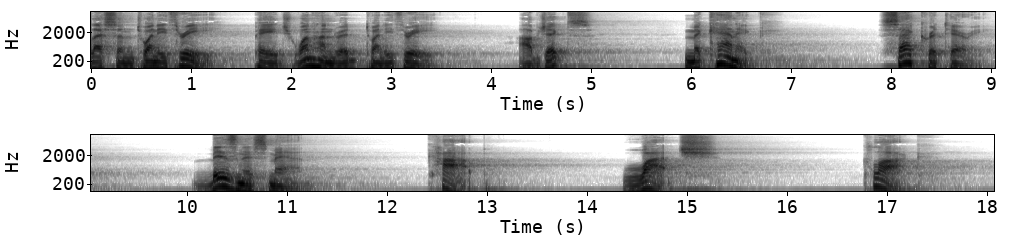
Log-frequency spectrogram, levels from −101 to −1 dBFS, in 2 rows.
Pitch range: 100-115 Hz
